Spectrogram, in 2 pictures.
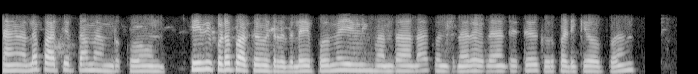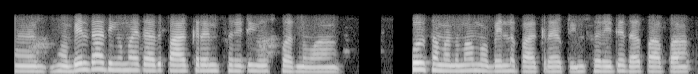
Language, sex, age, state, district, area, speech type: Tamil, female, 30-45, Tamil Nadu, Thanjavur, urban, conversation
